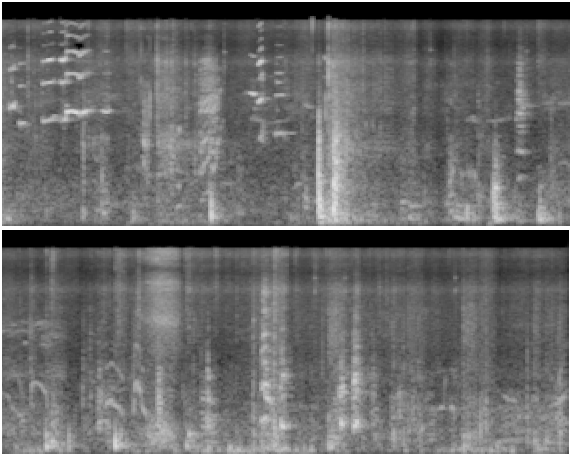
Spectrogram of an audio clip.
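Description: Flock of chickens clucking and calling, with a few short high chirps near the start, over the scuffing footsteps of someone walking among them.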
